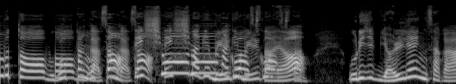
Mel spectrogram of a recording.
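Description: From 0.55 s to 3.01 s the speech carries a doubled audio track: a second copy trails the first by around a third of a second, roughly 5 dB quieter, full-band and dry, with no room colour. It switches on and off abruptly. This is likely a second capture through a slower path or two misaligned copies in an edit. A waveform shows each syllable repeated at a fixed offset, and a spectrogram shows every pattern ghosted to its right.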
